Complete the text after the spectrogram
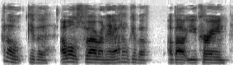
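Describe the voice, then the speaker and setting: A man's voice: fairly high pitch, fairly even intonation, brisk, a bit bright. A man from South Manchester with a Manchester accent, chatting as a volunteer guest on a video call, rambling with restarts and asides. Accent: Manchester English. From South Manchester, England. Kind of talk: casual interview chat. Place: Ukraine.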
